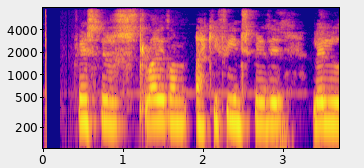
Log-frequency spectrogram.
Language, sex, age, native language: Icelandic, male, 13, Icelandic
